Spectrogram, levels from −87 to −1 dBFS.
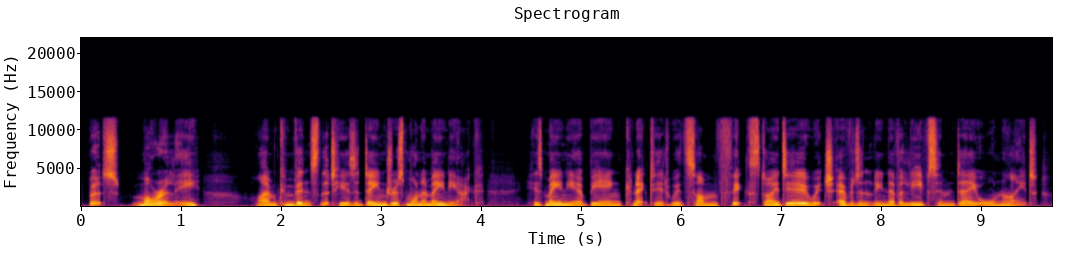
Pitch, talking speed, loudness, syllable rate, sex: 205 Hz, 165 wpm, -18 LUFS, 5.5 syllables/s, female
